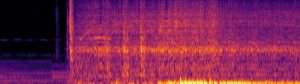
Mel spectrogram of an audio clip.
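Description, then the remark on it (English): A truck engine cranks and catches with a sudden burst, then settles into a steady, rumbling idle, with no voices present, as the truck, loaded with gas, water and food, sets off to leave Split Oak. “I loaded the truck with gas and packed the back seat with water and food and left Split Oak, winding down the drive, through the trees, and finally out of the complex.”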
